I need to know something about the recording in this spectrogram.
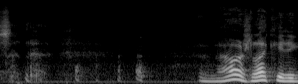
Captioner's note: both laugh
